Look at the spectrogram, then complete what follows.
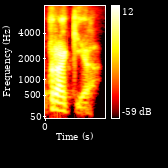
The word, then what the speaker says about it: Tracchia: Gustavo TR TR o traquia cómo es TR la CCH se pronuncia como K no me expliques No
